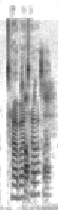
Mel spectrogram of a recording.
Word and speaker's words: Tabata: Tabata. It's like a Turkish meal.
